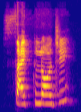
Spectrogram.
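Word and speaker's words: psychology: यहां पे साइकोलॉजी। यहां पे साइको। तो इस इन सभी जगह क्या है? जो हमारा पी है वो साइलेंट है।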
